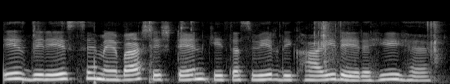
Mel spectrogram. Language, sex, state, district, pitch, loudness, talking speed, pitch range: Hindi, female, Jharkhand, Ranchi, 220 Hz, -14 LUFS, 145 wpm, 210-235 Hz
